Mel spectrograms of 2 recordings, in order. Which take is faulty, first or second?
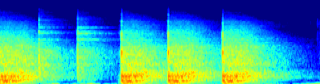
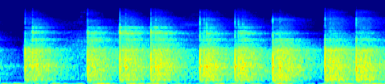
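first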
